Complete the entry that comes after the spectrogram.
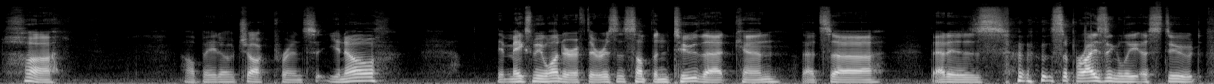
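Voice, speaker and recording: A man's voice: medium pitch, slow pace. A man livestreaming a video game, giving casual commentary in a musing, hesitant, speculative way.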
